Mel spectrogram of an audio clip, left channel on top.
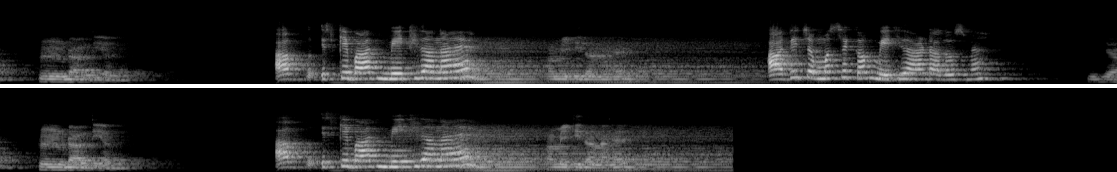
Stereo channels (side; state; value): right; drops out; at 7.4 s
